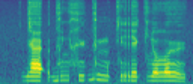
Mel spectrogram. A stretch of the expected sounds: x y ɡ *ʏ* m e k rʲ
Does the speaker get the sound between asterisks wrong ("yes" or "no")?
yes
